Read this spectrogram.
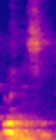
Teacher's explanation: निकलती है मुख से बहुत कम शवास निकलती है जैसे अंश नाक से अधिक शवास निकल रही है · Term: अनुस्वार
